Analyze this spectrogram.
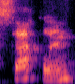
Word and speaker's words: Sakhalin: also off the east coast of Russia, off Sakhalin, that's how you pronounce it, Sakhalin Island.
